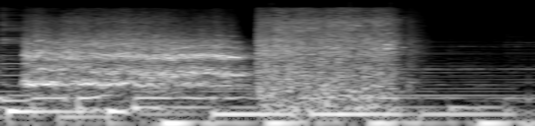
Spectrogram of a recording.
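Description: A car in the Roblox Brookhaven game skids and cannot stop, a loud tire screech with a shattering crash, over a light game melody.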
